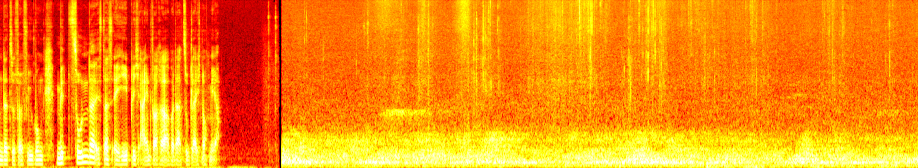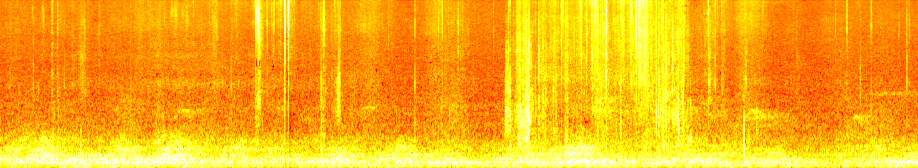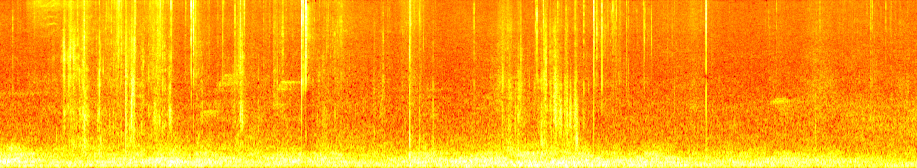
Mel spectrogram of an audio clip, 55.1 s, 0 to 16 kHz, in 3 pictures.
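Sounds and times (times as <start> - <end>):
fire crackling and snapping: 5.2 - 55.0
steady low rumble: 5.6 - 55.0.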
